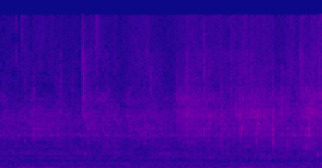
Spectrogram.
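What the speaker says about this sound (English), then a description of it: "I'm gonna turn my water on" A kitchen tap runs steadily, a constant hiss of flowing water into a sink that swells slightly louder partway through, with no talking.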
